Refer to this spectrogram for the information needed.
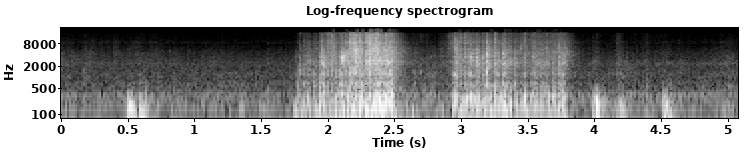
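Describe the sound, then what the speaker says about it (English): A deck of tarot cards is shuffled during a live reading in two distinct riffling bursts, each about a second long, with soft taps and handling sounds before and after. The cards are close and clear in a quiet room. "2 more shuffles"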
